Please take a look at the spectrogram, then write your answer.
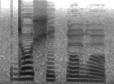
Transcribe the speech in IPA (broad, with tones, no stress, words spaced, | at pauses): do˧ ʃi˧k͡pũ˧ bũ˨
